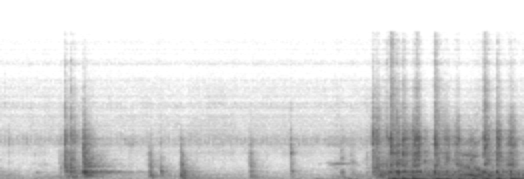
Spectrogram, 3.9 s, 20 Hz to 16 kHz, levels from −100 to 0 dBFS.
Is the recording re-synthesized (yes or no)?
yes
